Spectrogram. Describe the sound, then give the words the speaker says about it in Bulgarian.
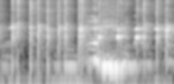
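Brisk, evenly spaced handclaps of applause welcoming a guest, sharp and fairly loud, running throughout the short moment, with a voice briefly speaking over them midway. “Да Аплодисменти!”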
